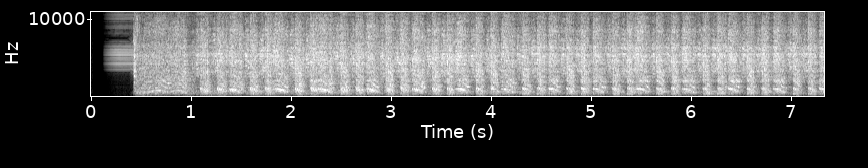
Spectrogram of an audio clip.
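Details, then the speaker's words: 1994 Dodge Cummins diesel, off the road for years: starter cranks steadily with rhythmic compression pulses but never fires; fuel system won't bleed, lift pump gives fuel only intermittently, air getting into the fuel. "We've been trying for like hours to get this thing to bleed, and it's getting late. It's like 7:30 right now, and so we're trying something else. I popped the bleeder off of here and pumped the lift pump, and sometimes it'll get fuel, sometimes it won't."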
